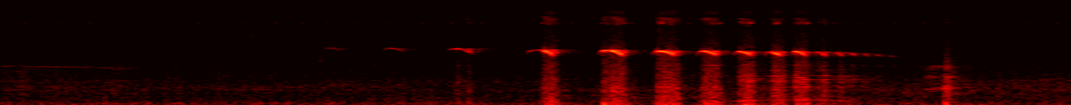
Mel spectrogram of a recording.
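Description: A bird calling: a series of short, falling chirps that starts about two seconds in, speeds up and drifts slightly lower, and stops about a second before the end.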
